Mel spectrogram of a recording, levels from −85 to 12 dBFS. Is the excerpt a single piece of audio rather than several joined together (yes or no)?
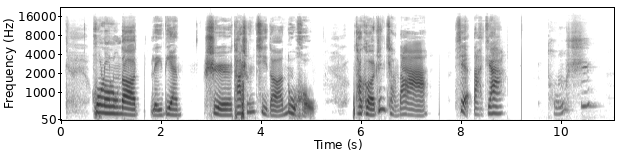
yes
